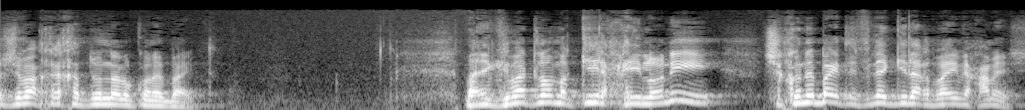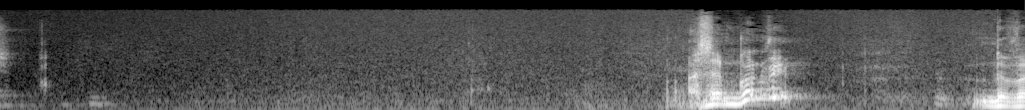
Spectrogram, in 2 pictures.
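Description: A middle-aged man speaks with emphasis into a microphone, pausing between phrases.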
